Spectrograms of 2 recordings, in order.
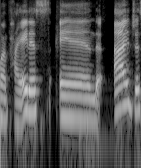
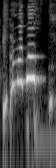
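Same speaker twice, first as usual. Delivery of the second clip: ordinary talk, nothing marked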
